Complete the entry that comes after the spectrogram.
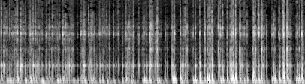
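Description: A hollow, empty pale yellow plastic bowl, held upside down near the mic, is tapped quickly with fingertips and nails. The taps come in a fast, uneven patter of short, deep, hollow thuds that stop almost at once, with almost no high, bright content.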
